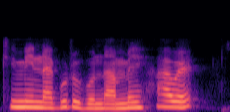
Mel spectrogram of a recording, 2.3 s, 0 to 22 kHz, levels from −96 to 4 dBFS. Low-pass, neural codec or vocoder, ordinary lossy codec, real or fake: 5.4 kHz; codec, 16 kHz, 0.7 kbps, FocalCodec; none; fake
